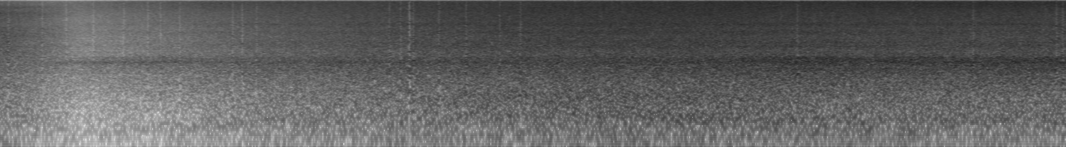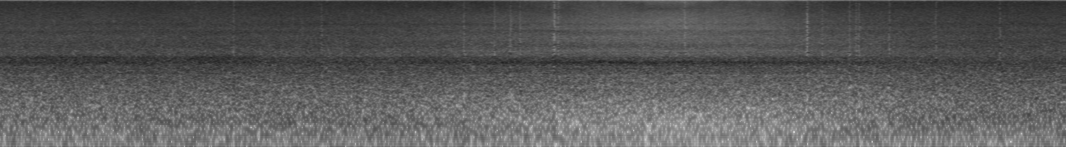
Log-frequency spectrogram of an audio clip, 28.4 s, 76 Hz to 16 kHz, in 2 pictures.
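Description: Loud, steady rush of air over the onboard camera of an RC model Rafale B jet in flight, mixed with its TJ74 turbine running. The noise dips at the start and builds up over the first few seconds, then holds steady with a constant high hum inside the rush.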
